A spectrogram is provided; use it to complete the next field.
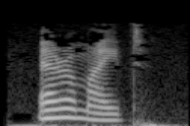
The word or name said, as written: eremite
